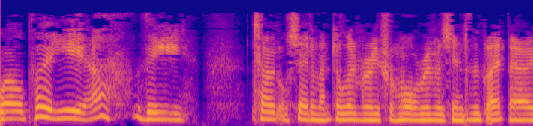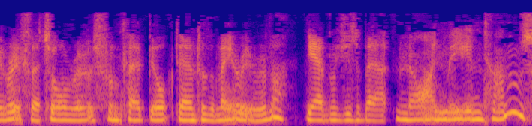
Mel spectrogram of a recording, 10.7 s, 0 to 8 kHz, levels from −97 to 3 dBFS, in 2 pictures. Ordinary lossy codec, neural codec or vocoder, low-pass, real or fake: MP3, 24 kbps; codec, 16 kHz in and 24 kHz out, 1.1 kbps, FireRedTTS-2 codec; 7.2 kHz; fake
